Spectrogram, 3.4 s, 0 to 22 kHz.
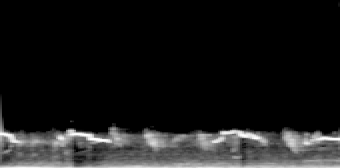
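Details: Gull chick about 30 days old, kept at a home, giving thin high whistled peeps. The peeps slur downward and repeat irregularly over a low rumbling background.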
